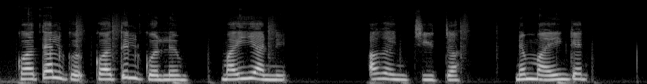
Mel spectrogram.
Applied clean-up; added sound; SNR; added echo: neural mask model RNNoise.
